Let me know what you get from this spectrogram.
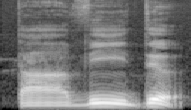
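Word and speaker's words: דוד: 자 이렇게 해서 읽으면 모음을 이제 첨가해서 읽으면 다비드 이렇게 됩니다 그래서 다 다윗 성경에 다윗 임금의 이름을 히브리 식으로 발음하면 다 이렇게 되는 자 그리고 다음 단어는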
